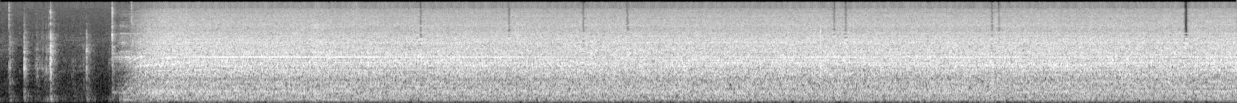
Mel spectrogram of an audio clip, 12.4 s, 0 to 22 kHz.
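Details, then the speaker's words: Suburban RV furnace after replacing a faulty gas valve that passed no gas, on 12 V: a few soft clicks, ignition, then a steady, smooth blower rush; normal startup and ignition. "You hear it ignite? Yeah, it lit. Smells good, sounds good."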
